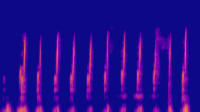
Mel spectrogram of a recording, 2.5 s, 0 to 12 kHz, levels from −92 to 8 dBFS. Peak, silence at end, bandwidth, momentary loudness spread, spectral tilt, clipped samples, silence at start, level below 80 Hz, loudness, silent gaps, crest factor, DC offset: -12 dBFS; 0.15 s; 5.6 kHz; 6 LU; 1 dB/octave; under 0.1%; 0.05 s; -46 dBFS; -37 LUFS; 0.37-0.43 s, 0.55-0.65 s, 0.77-0.84 s, 0.98-1.06 s, 1.18-1.28 s, 1.82-1.86 s, 2.18-2.24 s; 26 dB; under 0.1%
